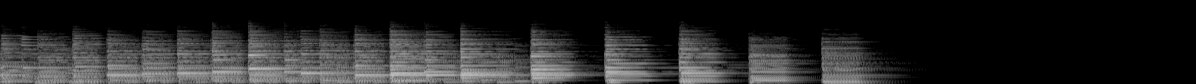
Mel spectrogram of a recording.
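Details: Cheerful electric piano melody with regular chords that slow into a few final struck notes, then silence from about nine seconds on.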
